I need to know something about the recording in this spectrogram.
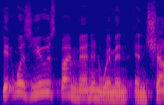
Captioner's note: none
